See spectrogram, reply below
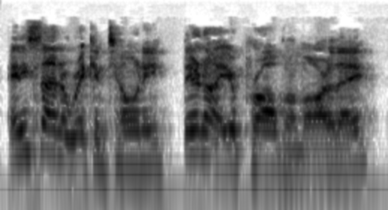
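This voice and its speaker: A man voicing a teasing, practical preteen girl in a storybook, with a brisk, questioning manner. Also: a little high, animated, a bit bright, dull audio. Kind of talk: storybook character reading.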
